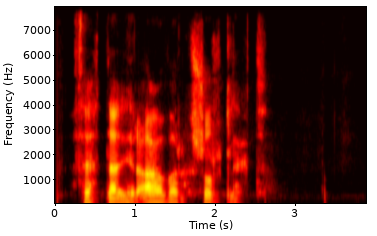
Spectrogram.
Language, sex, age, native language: Icelandic, male, 60-69, Icelandic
